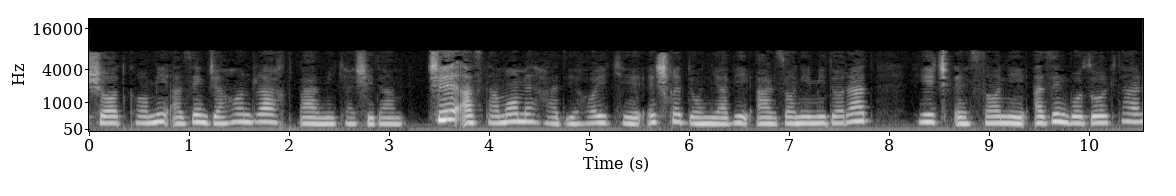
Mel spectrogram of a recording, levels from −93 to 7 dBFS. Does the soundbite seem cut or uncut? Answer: cut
